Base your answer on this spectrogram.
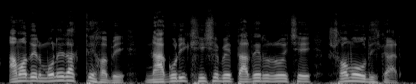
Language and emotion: Bengali, neutral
